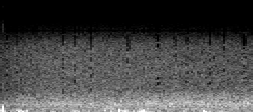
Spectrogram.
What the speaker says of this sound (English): Windy there.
